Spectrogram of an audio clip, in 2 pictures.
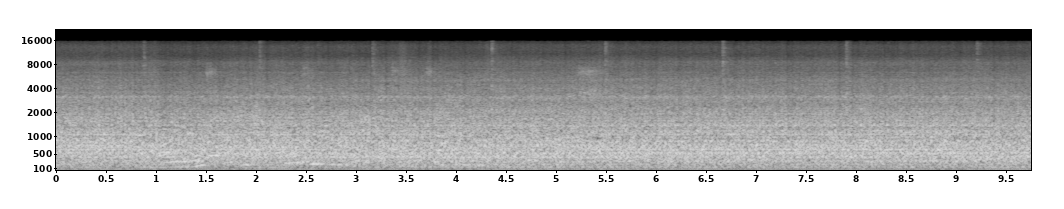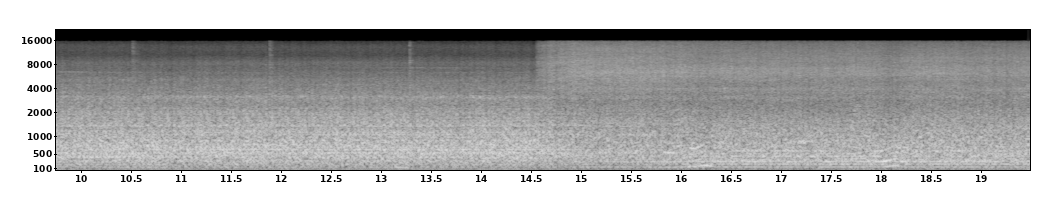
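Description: A train running at a station platform: a steady, loud rumble with a held hum. About fifteen seconds in, a hiss sets in and stays.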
